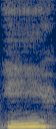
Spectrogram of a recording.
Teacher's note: E is the highest sound. So E is a high sound coming from the front of your vocal tract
